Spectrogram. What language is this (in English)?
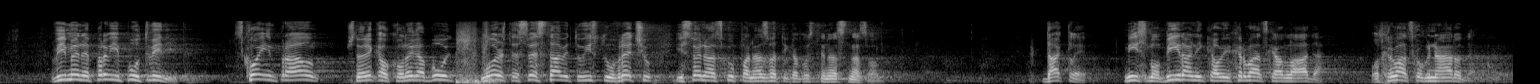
Croatian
